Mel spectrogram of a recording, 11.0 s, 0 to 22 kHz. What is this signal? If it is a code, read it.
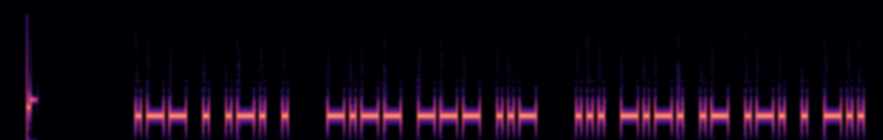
Morse code, heard as a keyed tone, about 17 wpm, 700 Hz. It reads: WERE YOU SCARED
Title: Sentences from Top 1000 Words - Review Part 4 - 17wpm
